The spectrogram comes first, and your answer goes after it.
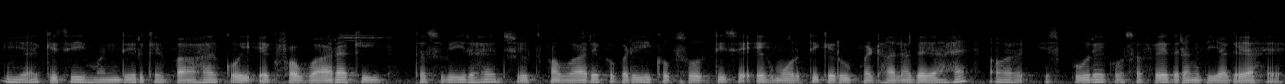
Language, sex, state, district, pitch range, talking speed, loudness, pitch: Hindi, male, Chhattisgarh, Korba, 100-110 Hz, 165 wpm, -31 LUFS, 105 Hz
